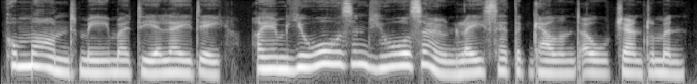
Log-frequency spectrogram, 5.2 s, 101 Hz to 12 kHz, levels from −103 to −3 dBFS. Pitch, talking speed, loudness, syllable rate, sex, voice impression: 225 Hz, 170 wpm, -15 LUFS, 4.5 syllables/s, female, feminine, slightly adult-like, fluent, slightly sincere, slightly unique, slightly kind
